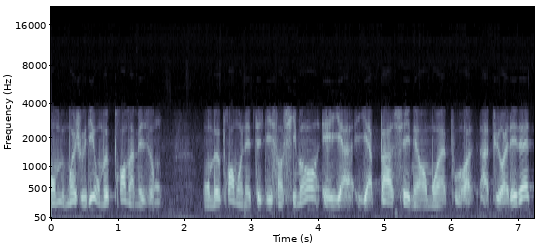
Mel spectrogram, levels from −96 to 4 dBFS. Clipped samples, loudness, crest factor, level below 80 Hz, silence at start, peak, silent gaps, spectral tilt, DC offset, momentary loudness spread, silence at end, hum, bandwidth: under 0.1%; -23 LUFS; 16 dB; -60 dBFS; 0 s; -8 dBFS; none; -7 dB/octave; under 0.1%; 6 LU; 0 s; none; 3.8 kHz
